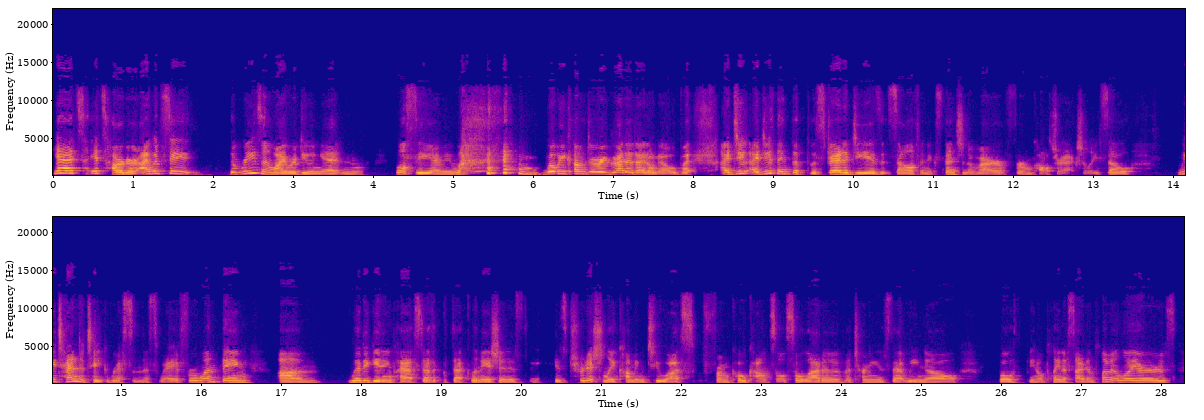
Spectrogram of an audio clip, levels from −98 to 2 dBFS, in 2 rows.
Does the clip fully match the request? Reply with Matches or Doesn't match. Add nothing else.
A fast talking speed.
Doesn't match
